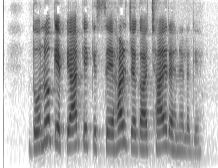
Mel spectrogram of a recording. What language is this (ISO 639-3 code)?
hin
